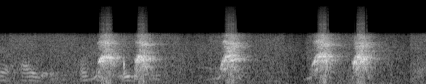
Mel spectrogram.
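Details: Pet dog Princess Netta barking at the household cat Tiger while he eats; five sharp barks in two close pairs and a single between, about a second apart, after faint low murmuring at the start.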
